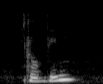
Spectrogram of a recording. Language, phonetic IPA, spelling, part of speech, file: Polish, [ˈrubʲĩn], rubin, noun, LL-Q809 (pol)-rubin.wav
